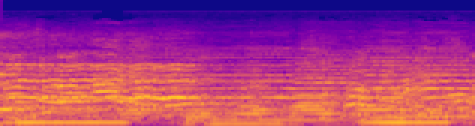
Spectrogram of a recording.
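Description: Live accordion and upright double bass playing a French chanson, the bass plucking a line of separate low notes under the accordion's held melody, with a woman singing into a microphone.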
